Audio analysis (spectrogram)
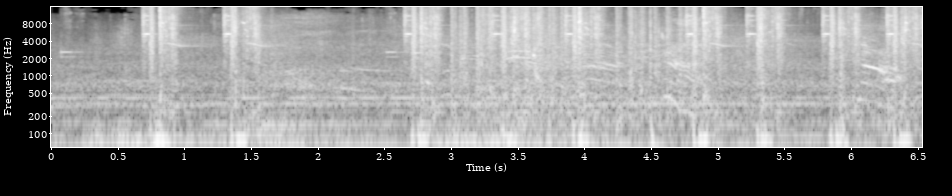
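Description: Rapid, repeated gunfire from the Far Cry 4 video game rattles continuously in loud bursts, with sharp cracks layered over a steady low rumble of game ambience.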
